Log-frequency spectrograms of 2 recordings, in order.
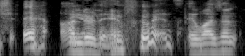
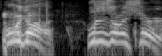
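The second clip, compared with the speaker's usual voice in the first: very high-pitched angry outburst; 12 semitones higher than usual. Retelling a story, acting out Steve noticing the shirt, in a mock-angry Steve voice. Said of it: "Angry Steve voice".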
